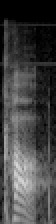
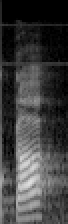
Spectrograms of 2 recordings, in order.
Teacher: महाप्राण में हवा निकलती है, अल्प प्राण में हवा नहीं निकलती है।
